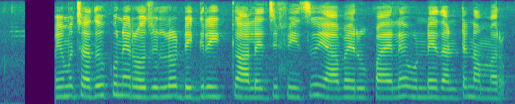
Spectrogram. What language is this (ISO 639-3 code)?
tel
